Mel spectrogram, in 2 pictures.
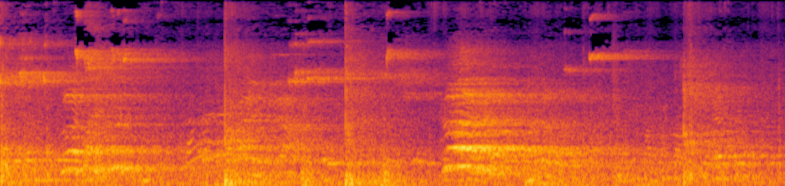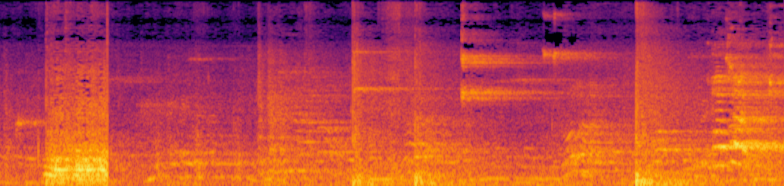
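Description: Young people call out to each other during play.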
